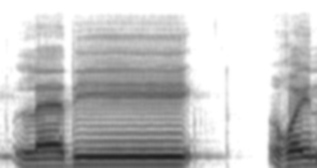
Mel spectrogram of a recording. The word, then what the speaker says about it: لديغا: দোয়াটি এখানে শেষ করার কারণে এখানে উচ্চারণ হবে লাদিগ, লাদিগ। থামার কারণে এই গয়নের উপর দুই জবর আছে, দুই জবর থেকে এক জবর বাদ হয়ে যাবে, এক জবর বাদ হয়ে এক জবর দিয়ে এক আলিফ টান দিয়ে পড়তে হবে। লাদিগ, শুধু থামার কারণে, অক্ফ করার কারণে।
